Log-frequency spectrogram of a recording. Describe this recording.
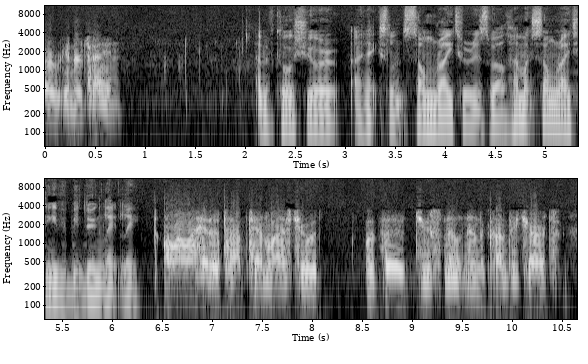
Two men speak, one over the telephone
